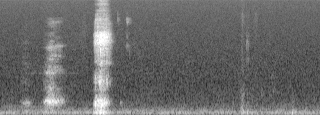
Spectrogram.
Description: I'm sneezing after a workout in the garden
